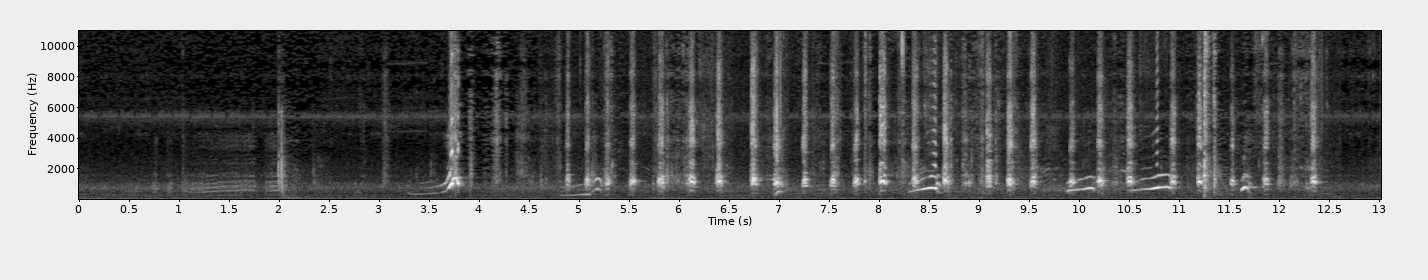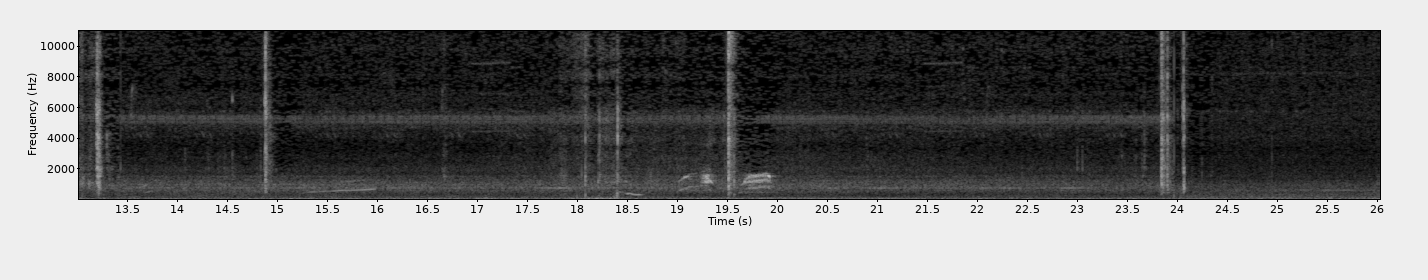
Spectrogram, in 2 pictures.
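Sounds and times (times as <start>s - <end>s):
chickens clucking: 0.0s - 24.0s
chicken squawks: 0.5s - 20.7s.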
